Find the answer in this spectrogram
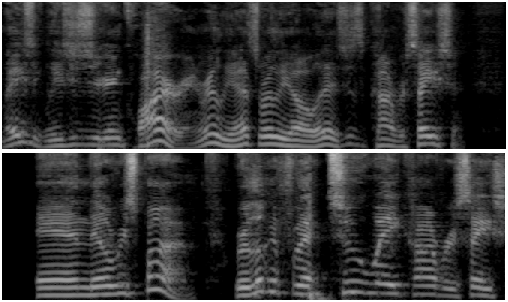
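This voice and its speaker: In a high voice with lively intonation, a man talks very fast. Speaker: business coach / AI marketing presenter. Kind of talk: live webinar presentation. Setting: live video stream with screen share. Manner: casual, conversational.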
